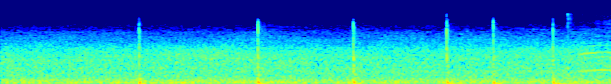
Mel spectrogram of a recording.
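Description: A basketball bounces repeatedly on a hard court.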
